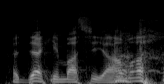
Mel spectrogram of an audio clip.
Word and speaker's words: Hideki Matsuyama: And Machirachi, how you pronounce it? – Hideki Matsuyama.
